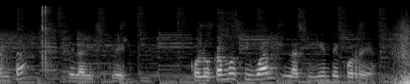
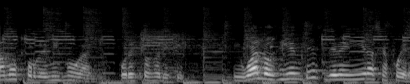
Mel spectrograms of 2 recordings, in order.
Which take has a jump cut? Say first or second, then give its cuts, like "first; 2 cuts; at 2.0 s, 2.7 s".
first; 1 cut; at 1.7 s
